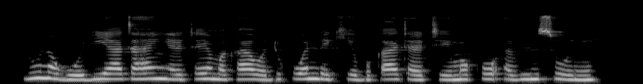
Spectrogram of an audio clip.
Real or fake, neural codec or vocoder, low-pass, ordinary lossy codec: real; none; 9.9 kHz; none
